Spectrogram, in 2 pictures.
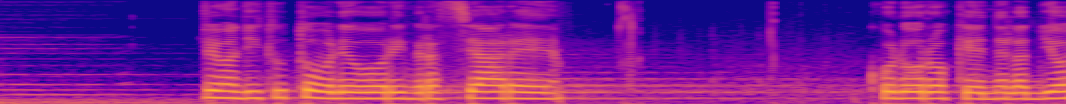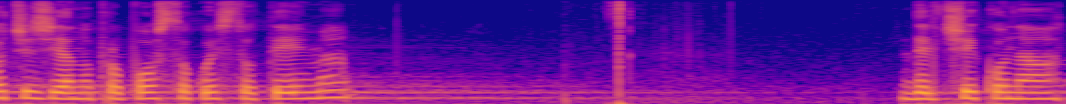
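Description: An elderly woman speaks calmly nearby, with pauses.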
